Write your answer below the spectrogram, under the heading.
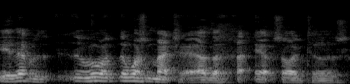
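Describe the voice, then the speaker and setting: A man with a New Zealand accent is heard against noticeable background noise. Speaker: retired rugby player and club administrator. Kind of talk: interview answer.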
